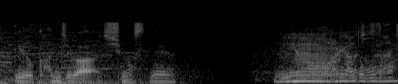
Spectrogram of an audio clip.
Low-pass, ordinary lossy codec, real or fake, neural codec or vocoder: 7.2 kHz; none; real; none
